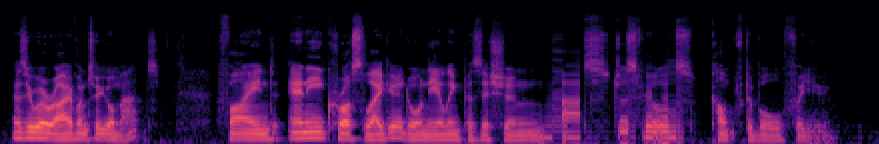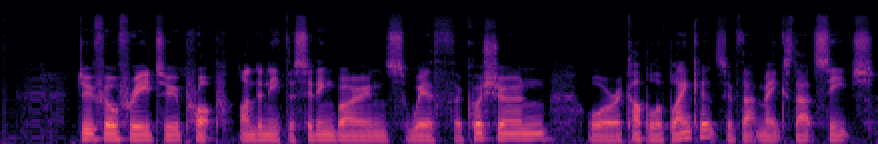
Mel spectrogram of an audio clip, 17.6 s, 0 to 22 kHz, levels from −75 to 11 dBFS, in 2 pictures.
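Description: Robotic sound from repeated short buffers hits this speech clip from 5.38 to 6.83 s and again from 8.10 to 9.55 s, a metallic 134 Hz buzz. Audio likely arrived too late, so about 7.5 ms snippets were looped, replacing most of the first stretch and about half the second.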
